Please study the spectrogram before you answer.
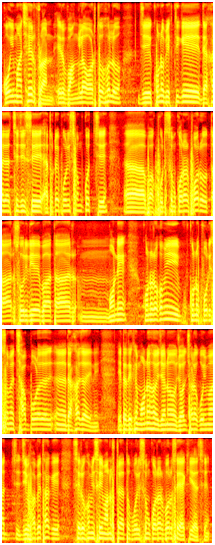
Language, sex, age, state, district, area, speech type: Bengali, male, 45-60, West Bengal, Paschim Medinipur, rural, spontaneous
